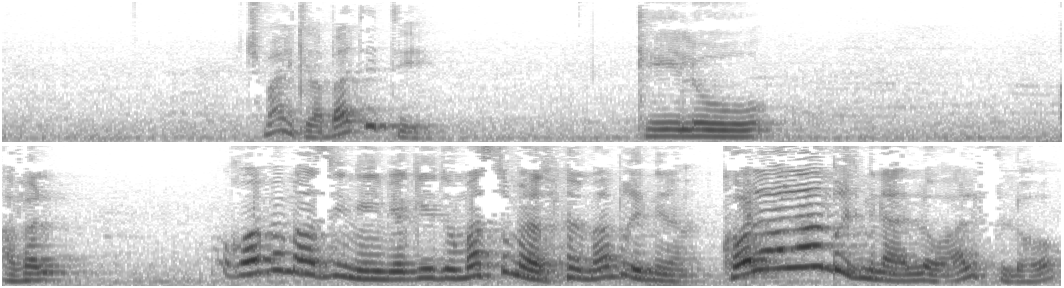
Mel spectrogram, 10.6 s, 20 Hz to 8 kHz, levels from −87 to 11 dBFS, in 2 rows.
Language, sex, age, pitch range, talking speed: Hebrew, male, 40-59, 130-190 Hz, 125 wpm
